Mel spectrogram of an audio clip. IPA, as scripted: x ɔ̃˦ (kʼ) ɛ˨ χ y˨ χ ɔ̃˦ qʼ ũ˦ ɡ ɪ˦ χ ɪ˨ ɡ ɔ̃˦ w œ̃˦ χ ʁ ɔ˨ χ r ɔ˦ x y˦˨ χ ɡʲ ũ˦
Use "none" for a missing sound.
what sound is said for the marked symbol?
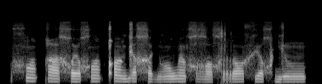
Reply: q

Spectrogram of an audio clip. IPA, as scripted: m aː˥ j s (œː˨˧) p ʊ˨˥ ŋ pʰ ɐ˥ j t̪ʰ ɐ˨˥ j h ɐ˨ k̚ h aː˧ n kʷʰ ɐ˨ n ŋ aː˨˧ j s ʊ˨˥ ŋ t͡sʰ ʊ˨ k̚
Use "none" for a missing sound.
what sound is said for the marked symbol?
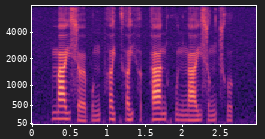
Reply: œː˨˩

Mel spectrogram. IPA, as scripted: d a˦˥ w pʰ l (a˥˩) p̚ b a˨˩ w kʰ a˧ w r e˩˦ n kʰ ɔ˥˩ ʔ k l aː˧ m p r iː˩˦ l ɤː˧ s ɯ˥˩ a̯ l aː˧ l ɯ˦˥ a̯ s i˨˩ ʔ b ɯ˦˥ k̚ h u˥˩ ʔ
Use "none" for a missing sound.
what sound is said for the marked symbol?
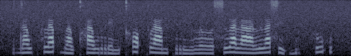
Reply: a˥˩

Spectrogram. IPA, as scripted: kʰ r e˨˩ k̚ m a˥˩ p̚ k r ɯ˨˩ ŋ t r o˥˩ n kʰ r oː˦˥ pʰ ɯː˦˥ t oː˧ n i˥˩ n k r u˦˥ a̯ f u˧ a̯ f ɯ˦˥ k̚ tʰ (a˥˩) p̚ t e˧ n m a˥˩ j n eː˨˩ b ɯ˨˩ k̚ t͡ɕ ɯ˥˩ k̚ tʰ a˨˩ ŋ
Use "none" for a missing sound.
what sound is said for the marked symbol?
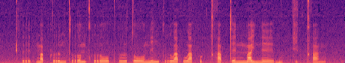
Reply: a˨˩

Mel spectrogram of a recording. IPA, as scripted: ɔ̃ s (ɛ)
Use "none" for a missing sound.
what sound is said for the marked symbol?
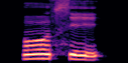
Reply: e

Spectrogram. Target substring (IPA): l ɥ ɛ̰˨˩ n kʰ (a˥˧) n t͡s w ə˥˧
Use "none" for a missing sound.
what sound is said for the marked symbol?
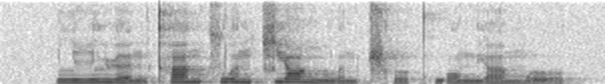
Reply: a˥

